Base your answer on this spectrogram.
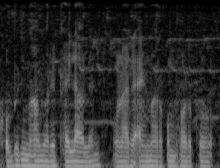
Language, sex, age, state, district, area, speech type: Santali, male, 30-45, Jharkhand, Pakur, rural, spontaneous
